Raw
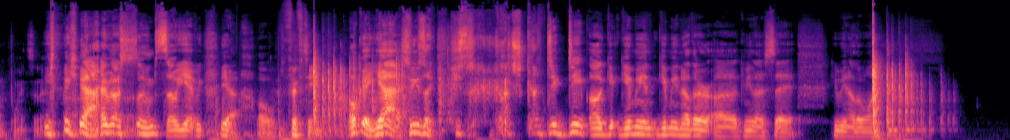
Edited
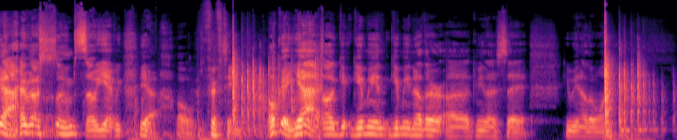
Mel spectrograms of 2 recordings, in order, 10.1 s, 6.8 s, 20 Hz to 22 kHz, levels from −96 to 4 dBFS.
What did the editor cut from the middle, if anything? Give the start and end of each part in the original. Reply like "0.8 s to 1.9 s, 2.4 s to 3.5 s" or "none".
4.0 s to 5.9 s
